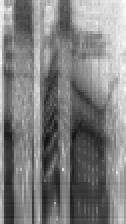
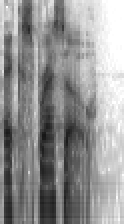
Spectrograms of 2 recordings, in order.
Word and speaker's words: espresso: Strong coffee in a tiny cup has no X in it, either in writing or pronunciation. It is espresso, not expresso.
